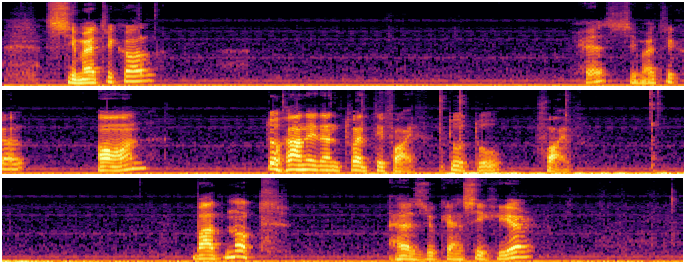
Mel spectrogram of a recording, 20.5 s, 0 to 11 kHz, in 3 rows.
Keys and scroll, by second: 13.3 Return, 20.3 F6.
